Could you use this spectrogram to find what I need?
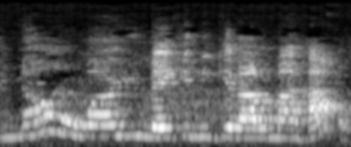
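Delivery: mock weepy, tearful, upset crying voice. Retelling a client's reply on moving day: imitating someone crying. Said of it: "she's, like, crying".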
